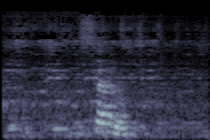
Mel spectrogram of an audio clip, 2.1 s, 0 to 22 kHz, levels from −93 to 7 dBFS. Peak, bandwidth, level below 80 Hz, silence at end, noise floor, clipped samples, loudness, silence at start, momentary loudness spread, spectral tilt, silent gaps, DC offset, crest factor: -16 dBFS; 16 kHz; -72 dBFS; 0 s; -52 dBFS; under 0.1%; -31 LUFS; 0.05 s; 23 LU; -5 dB/octave; none; under 0.1%; 18 dB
